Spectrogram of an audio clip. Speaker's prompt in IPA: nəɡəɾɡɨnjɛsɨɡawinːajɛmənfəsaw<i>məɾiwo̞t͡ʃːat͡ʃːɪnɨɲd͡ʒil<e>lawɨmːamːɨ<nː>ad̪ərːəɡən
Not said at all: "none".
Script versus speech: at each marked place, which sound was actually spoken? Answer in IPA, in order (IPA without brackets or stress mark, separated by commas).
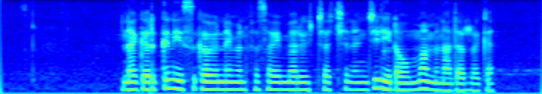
i, e, n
